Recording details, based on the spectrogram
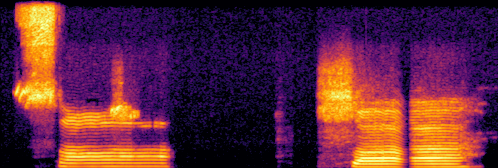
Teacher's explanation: lift the back and take the front to the makhraj of sad. So there's a dip in the middle. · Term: heavy letter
